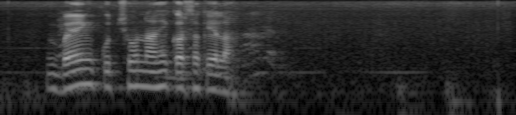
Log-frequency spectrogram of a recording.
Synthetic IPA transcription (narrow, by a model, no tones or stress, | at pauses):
bɛ̃ŋkːʊt͡ʃʰonaɦĩkəɾsəkeːlaː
